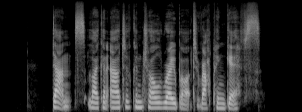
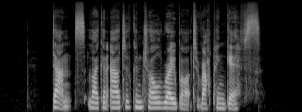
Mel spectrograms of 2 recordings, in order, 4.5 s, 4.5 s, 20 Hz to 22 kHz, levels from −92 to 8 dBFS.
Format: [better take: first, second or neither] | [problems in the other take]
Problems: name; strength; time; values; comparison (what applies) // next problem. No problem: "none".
second | noise reduction (neural mask model Resemble Enhance denoiser)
